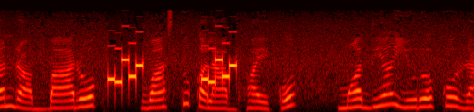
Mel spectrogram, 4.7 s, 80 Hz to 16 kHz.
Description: Five-tone selective call (ZVEI), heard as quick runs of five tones, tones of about 70 ms, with speech in Nepali. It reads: 21937 21937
